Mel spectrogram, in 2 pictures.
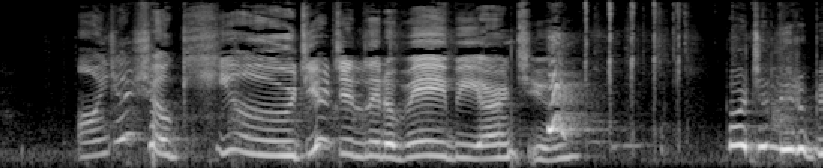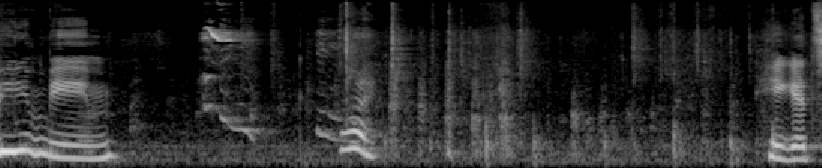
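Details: A wrestling Husky pup of Husky, Chihuahua and Lab mix lets out long, wavering, throaty yowls lasting several seconds, then shorter broken vocal bursts with pauses between.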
